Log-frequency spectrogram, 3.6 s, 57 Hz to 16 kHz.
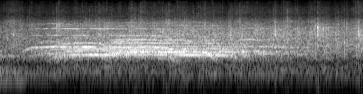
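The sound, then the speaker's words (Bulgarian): A church audience cheers and shouts together in a loud, sustained roar of many voices, jumping and rejoicing while the preacher speaks about prayer, swelling in the middle and easing slightly toward the end, with scattered clapping mixed in. “Знам, че някои от вас ни гледат и си казват, това е странно, защо скачат, защо се радват, защо викат при положение, че той човек говори за молитвата, защото тук има може би 20-30 човека, които са опитали силата на молитвата.”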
